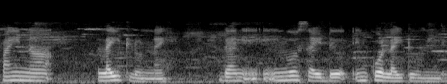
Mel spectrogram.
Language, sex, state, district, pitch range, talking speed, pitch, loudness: Telugu, female, Andhra Pradesh, Sri Satya Sai, 150-185 Hz, 105 wpm, 170 Hz, -18 LUFS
